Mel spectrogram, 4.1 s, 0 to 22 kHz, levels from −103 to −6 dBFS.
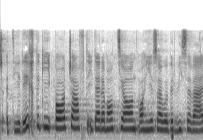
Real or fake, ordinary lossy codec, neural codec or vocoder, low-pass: real; none; none; 9.9 kHz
